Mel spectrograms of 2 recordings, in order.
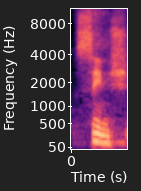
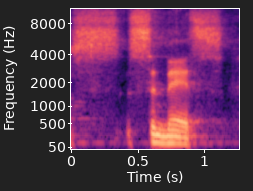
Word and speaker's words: Sines: believe they're coming through cinch which i found out is called cinch in portugal not sines as you might see it on the map as an english speaker so that's s-i-n-e-s everybody but that beautiful pronunciation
